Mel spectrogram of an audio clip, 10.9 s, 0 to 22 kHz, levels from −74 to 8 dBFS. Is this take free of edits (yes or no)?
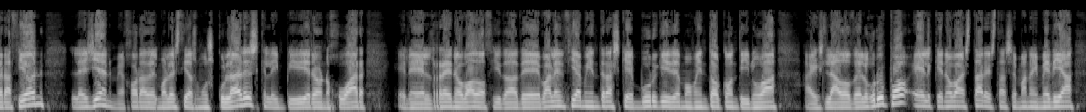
no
